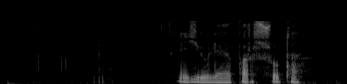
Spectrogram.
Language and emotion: Russian, neutral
